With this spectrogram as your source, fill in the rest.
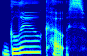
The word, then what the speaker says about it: glucose: It's pronounced glucose with a long oo sound, like in the word blue.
